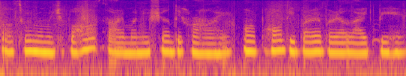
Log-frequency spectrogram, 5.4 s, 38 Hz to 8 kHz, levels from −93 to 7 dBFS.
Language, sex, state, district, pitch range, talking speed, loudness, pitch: Hindi, female, Arunachal Pradesh, Papum Pare, 200-220 Hz, 155 wpm, -13 LUFS, 210 Hz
